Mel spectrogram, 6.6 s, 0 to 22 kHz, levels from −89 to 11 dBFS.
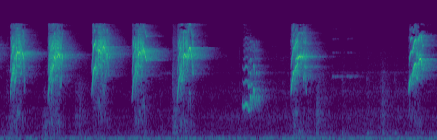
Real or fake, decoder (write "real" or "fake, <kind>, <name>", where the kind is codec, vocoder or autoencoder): real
